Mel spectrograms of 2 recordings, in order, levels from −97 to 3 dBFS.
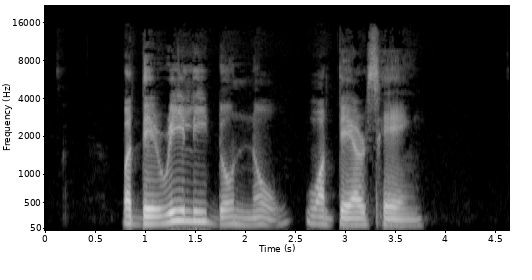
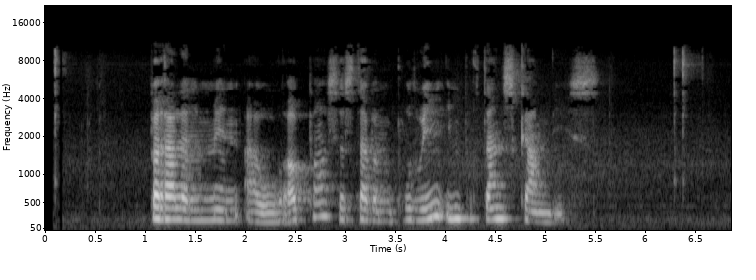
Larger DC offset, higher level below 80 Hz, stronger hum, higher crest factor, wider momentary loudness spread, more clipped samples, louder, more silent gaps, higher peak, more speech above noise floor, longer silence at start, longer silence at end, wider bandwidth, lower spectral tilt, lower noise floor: neither; first, -62 dBFS vs -76 dBFS; neither; about the same, 20 dB vs 24 dB; second, 15 LU vs 21 LU; neither; first, -24 LUFS vs -28 LUFS; neither; about the same, -6 dBFS vs -6 dBFS; first, 59 dB vs 37 dB; first, 0.8 s vs 0.1 s; first, 0.9 s vs 0.45 s; first, 15 kHz vs 10.5 kHz; about the same, -5.5 dB/octave vs -4.5 dB/octave; first, -83 dBFS vs -65 dBFS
